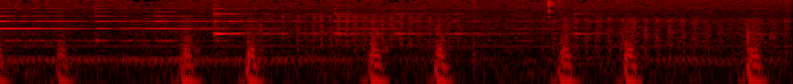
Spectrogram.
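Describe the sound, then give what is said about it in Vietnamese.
Heartbeats of two people pounding at night, heard as low, heavy thumps in a steady paired lub-dub rhythm over a faint hum. “thậm chí có thể nghe rõ từng nhịp tim của hai người đang đập thình thịch, thình thịch.”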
